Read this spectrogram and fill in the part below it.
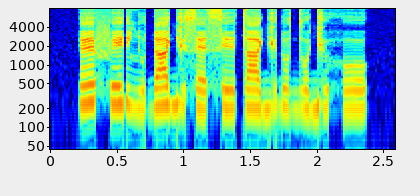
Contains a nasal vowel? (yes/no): no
